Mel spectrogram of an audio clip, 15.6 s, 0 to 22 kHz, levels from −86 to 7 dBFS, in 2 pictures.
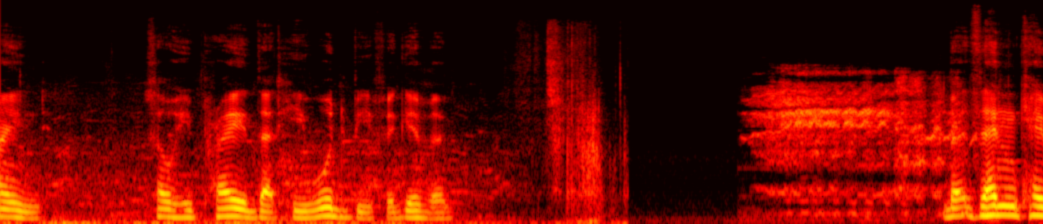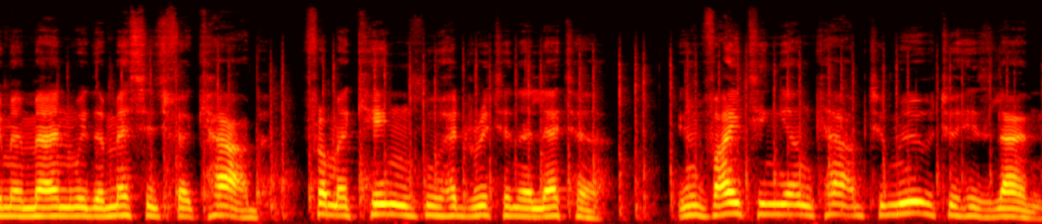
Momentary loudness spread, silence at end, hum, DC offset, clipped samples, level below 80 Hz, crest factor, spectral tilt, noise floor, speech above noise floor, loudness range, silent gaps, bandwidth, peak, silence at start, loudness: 19 LU; 0 s; none; under 0.1%; under 0.1%; -52 dBFS; 18 dB; -6.5 dB/octave; -68 dBFS; 46 dB; 13 LU; none; 18 kHz; -4 dBFS; 0 s; -23 LUFS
